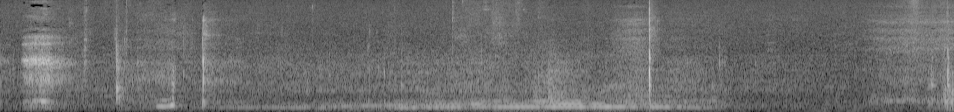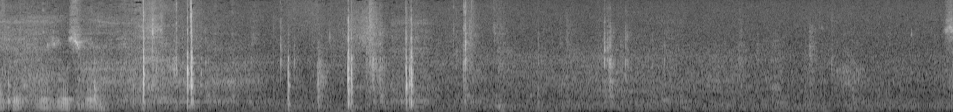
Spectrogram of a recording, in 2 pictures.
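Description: Short sharp plastic clicks and taps of wire-harness connectors being handled and fitted onto a heat press's control board. A low voice sounds for several seconds from about two seconds in.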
